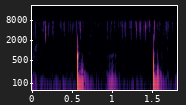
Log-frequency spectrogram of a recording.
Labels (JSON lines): {"label": "biophony, double pulse", "recorder": "SoundTrap 300"}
